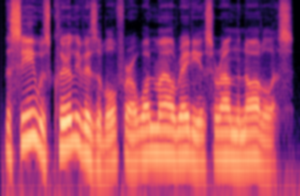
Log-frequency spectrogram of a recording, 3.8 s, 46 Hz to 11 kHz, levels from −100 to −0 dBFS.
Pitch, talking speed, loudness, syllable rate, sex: 145 Hz, 210 wpm, -16 LUFS, 5.9 syllables/s, male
